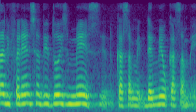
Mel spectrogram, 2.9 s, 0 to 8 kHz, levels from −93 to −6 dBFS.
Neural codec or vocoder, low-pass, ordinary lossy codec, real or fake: none; 7.2 kHz; none; real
